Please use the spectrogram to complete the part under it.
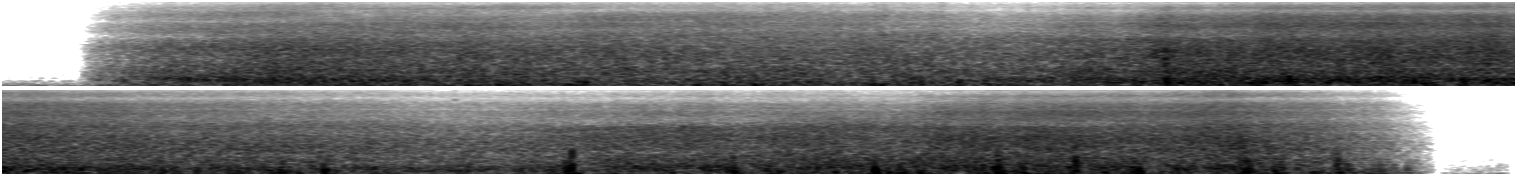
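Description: Steady roar of ocean surf with continuous wash and rumble, waves breaking and rolling without pause, mixed with some wind buffeting.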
